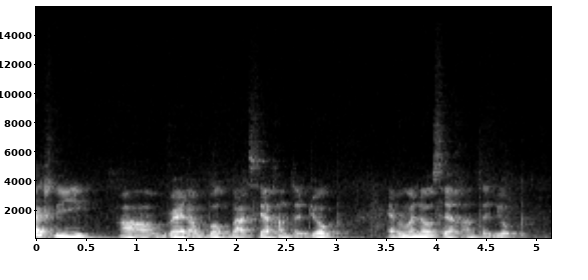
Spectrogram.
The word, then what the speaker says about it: Cheikh Anta Diop: We were able to just chit chat in Wolof for a little while, but that's the actual pronunciation. Cheikh Anta Diop.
